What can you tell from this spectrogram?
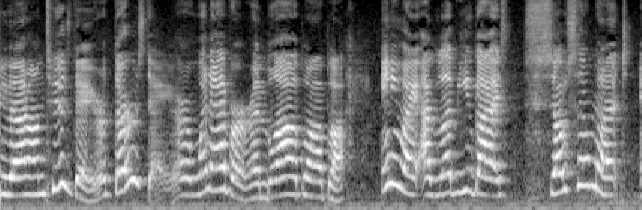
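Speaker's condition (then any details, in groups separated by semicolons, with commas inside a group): Cerebral palsy; affects balance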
